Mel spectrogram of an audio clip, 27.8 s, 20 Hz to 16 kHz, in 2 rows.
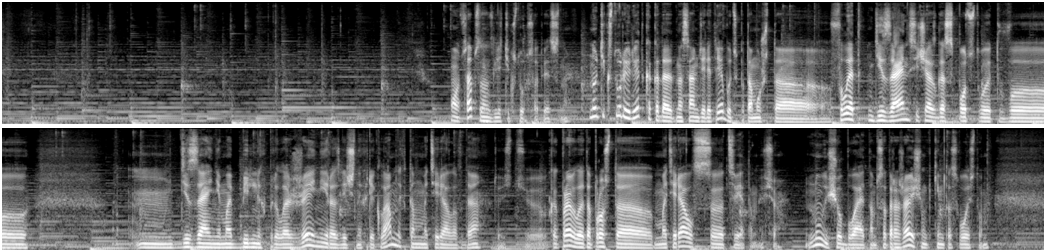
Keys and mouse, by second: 0.0-27.7 typing, 1.1 shift+middle click, 2.5 click, 3.1 shift+middle click, 11.3 shift+middle click, 15.6 click, 18.1 click, 26.4 click.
